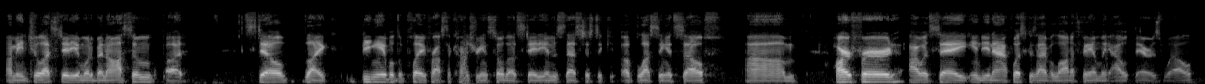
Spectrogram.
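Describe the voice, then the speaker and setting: Brash young Boston man, deep voice. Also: steady tone, fairly quick, sharp tone, clear, resonant tone, no room sound. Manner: outspoken, filler-heavy casual talk. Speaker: baseball player guest. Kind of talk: podcast interview.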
